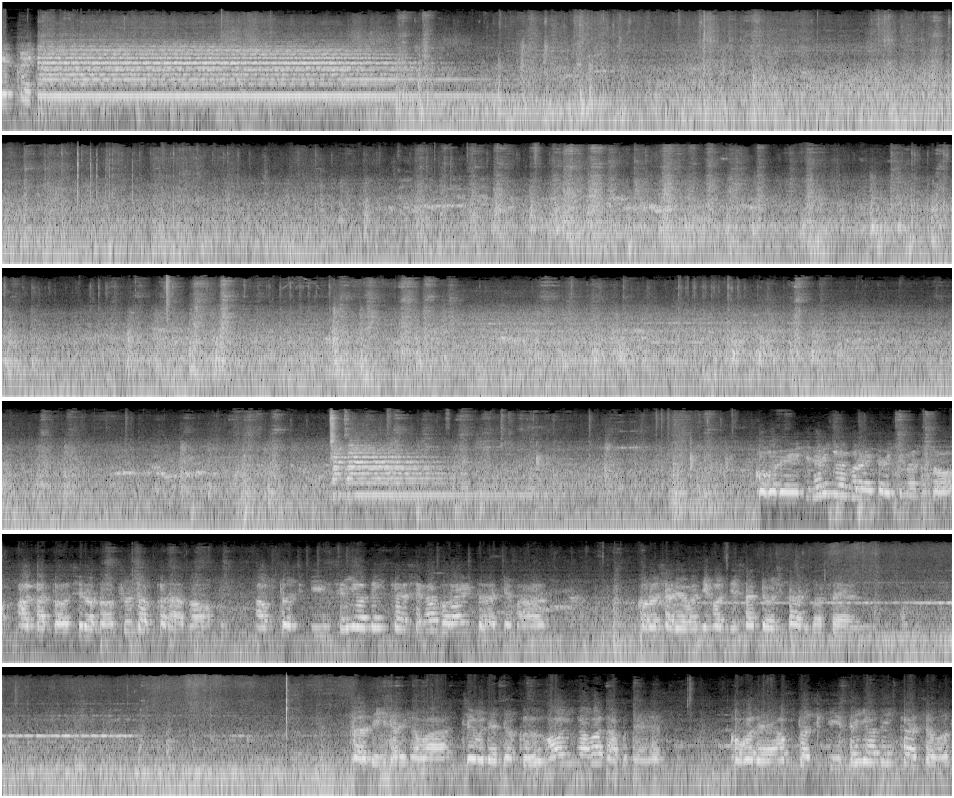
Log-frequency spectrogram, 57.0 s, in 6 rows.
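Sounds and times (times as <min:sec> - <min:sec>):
train rumbling: 0:00.0 - 0:57.0
train horn: 0:00.4 - 0:05.0, 0:31.8 - 0:33.9
wheels clicking over rail joints: 0:01.4 - 0:40.4.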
